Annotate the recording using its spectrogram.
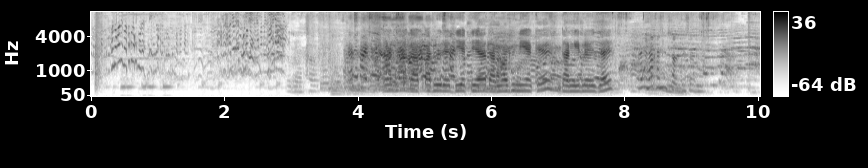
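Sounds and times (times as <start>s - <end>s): women and children talking: 2.6s - 10.0s.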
